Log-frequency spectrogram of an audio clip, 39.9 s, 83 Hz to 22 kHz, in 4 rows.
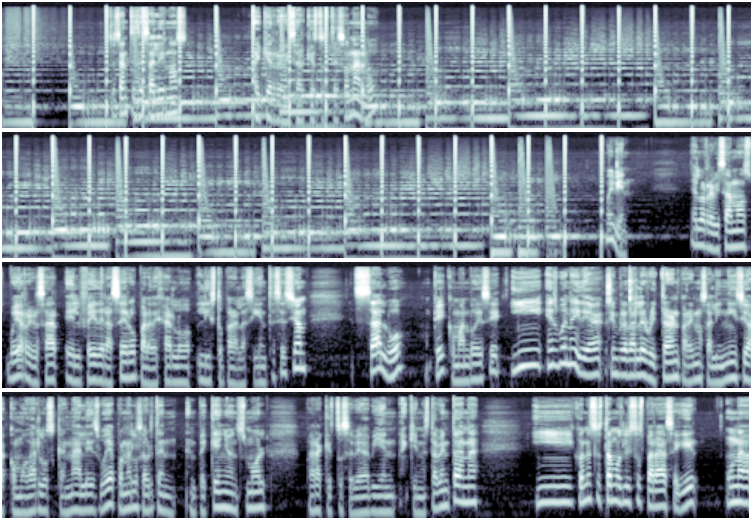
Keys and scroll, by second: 24.7 super+s, 25.9 super+s, 38.8 super+s.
